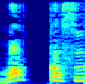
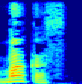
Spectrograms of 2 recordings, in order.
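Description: First: It is read in flat Japanese katakana style. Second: It is said with the lilt of 'circus'. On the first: Locals would probably not understand it. The speaker calls it wrong. "スペルのカタカナで言っても多分通じない" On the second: Locals understand it means McDonald's. The speaker calls it right. "サーカスみたいなテンションでマカスっていうか"

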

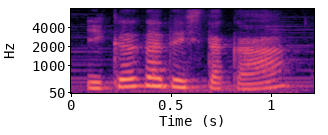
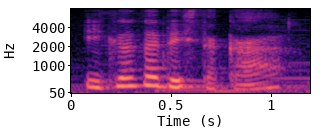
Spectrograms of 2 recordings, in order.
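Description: The two takes are said the same way.

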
